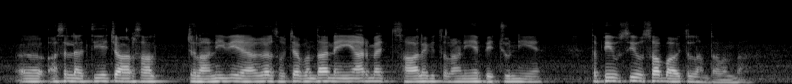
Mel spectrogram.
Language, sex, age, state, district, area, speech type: Dogri, male, 30-45, Jammu and Kashmir, Udhampur, rural, spontaneous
